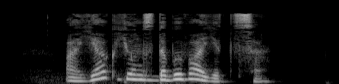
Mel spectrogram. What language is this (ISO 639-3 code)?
bel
